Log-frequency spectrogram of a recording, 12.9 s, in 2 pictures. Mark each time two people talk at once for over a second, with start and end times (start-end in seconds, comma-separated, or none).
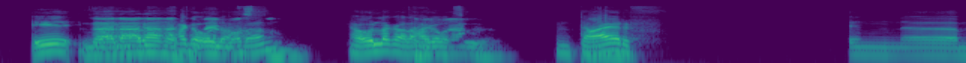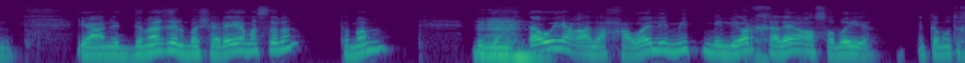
0.5-1.9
